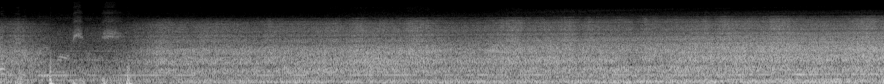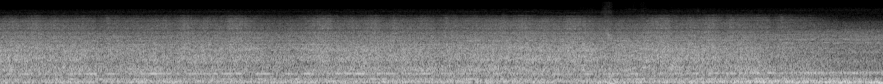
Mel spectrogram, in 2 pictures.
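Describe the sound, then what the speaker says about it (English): Jet engines roaring under a brief touch of thrust reversers during landing in Microsoft Flight Simulator, a steady loud broadband rush with a sustained hum that holds for the full stretch. "Just a little touch of reversers."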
